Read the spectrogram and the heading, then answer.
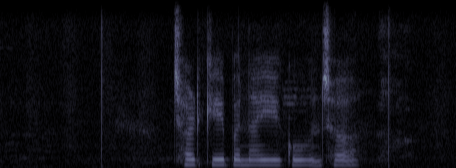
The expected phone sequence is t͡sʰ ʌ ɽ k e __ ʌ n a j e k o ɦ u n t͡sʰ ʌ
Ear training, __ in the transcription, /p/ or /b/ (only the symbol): b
